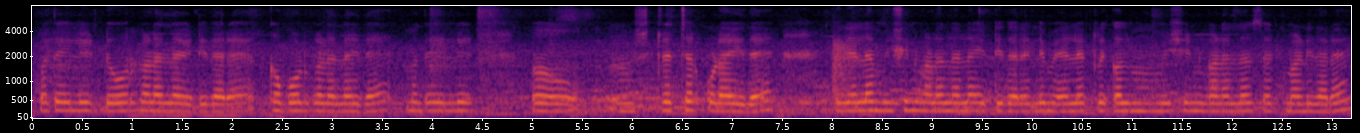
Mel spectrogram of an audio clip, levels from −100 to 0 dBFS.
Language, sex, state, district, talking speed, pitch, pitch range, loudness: Kannada, female, Karnataka, Bijapur, 85 wpm, 215 Hz, 205-220 Hz, -38 LUFS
